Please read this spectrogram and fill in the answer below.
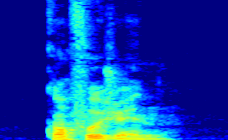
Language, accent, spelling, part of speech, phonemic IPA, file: French, France, camphogène, noun, /kɑ̃.fɔ.ʒɛn/, LL-Q150 (fra)-camphogène.wav
- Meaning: camphogen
